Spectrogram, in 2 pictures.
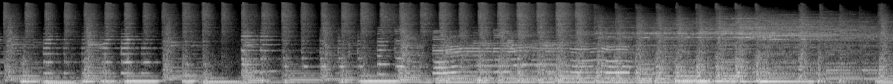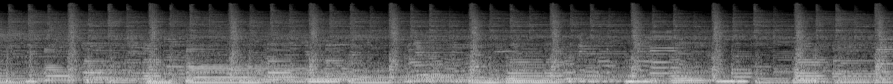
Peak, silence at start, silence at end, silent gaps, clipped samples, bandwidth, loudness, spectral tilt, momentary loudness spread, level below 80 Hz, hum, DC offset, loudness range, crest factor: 0 dBFS; 0 s; 0 s; none; under 0.1%; 19.5 kHz; -18 LUFS; -5.5 dB/octave; 6 LU; -30 dBFS; none; under 0.1%; 3 LU; 16 dB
